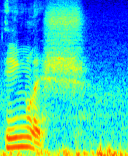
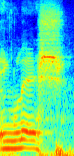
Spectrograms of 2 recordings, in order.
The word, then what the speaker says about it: English: For example, English. It's not English, but it's English.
